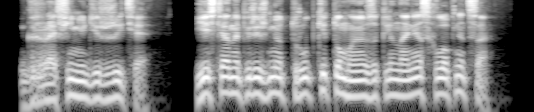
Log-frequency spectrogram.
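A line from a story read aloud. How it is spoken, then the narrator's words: Slightly nervous exclamation. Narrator (Russian): Чуть нервно воскликнул я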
